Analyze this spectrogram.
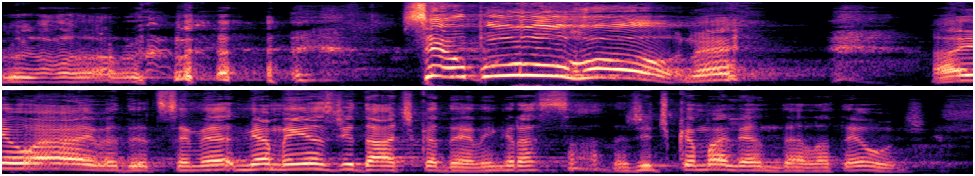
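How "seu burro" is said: high, loud, drawn-out yell. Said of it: "aquela goelinha da minha mãe mexendo".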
